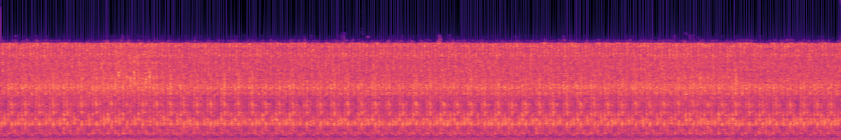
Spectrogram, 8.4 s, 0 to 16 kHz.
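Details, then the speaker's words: 1966 Austin London taxi diesel, started without glow plugs at about 35-40°F: even rattly idle at constant speed, loud but no knocks, about 50 psi oil pressure, no smoke; normal healthy idle. "this has got a little bit of a noise that uh i've heard in a lot of diesels that uh i'm not saying that it's a bad noise but i mean it's just got a loud it's a loud diesel"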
